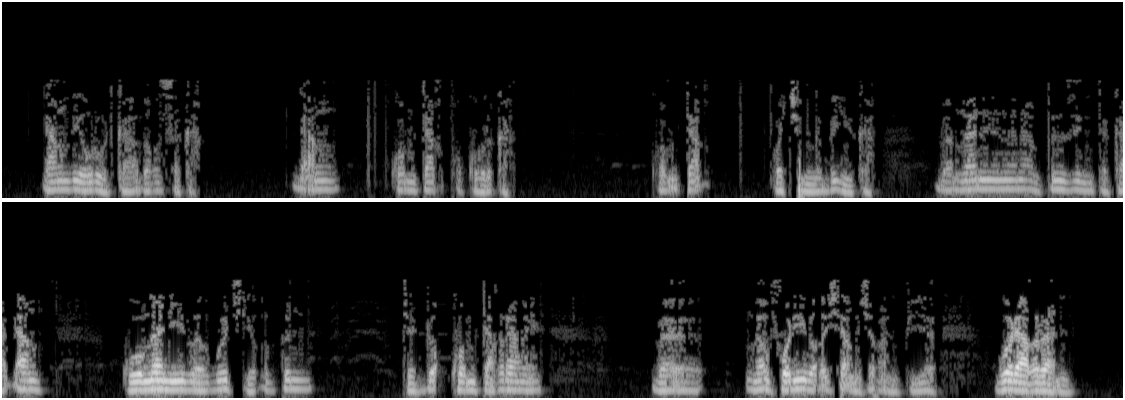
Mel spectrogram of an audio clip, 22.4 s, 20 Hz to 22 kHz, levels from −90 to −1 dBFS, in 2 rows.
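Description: It's speech, and the whole clip has heavy AAC compression damage: nothing above 5 kHz, dull and smeared, likely a low-bitrate AAC-LC encode, which fits something down around 8 kbps.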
